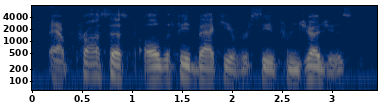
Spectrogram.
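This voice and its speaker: Speaking with a normal speaking voice, a man has a fairly low pitch and ordinary pitch variation. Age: 50s. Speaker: game company founder. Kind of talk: casual chat.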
